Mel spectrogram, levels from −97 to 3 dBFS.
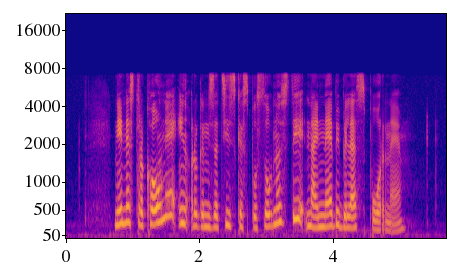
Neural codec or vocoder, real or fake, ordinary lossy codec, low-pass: none; real; none; 7.2 kHz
